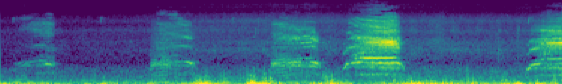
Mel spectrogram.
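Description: Five short pitched calls from farm animals, spaced one to two seconds apart, the fourth the loudest, over a low rumble.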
